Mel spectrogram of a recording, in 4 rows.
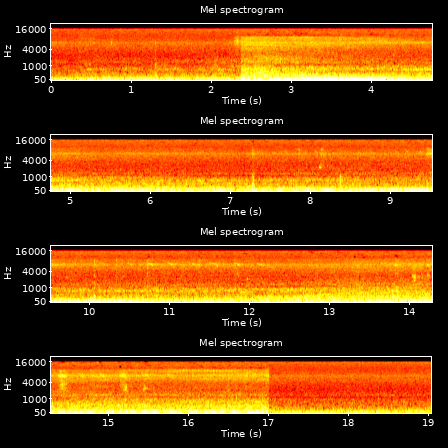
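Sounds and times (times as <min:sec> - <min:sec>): car engine idling: 0:02.0 - 0:17.0
faint bird chirps: 0:09.2 - 0:16.8.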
